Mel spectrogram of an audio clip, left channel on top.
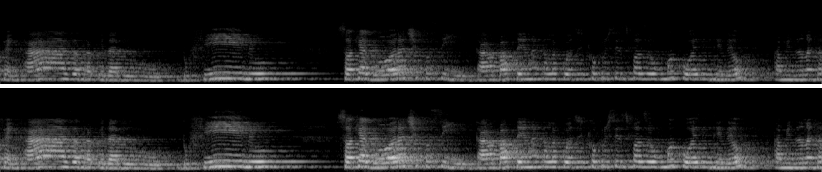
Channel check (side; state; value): left; quieter; 7.4 dB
